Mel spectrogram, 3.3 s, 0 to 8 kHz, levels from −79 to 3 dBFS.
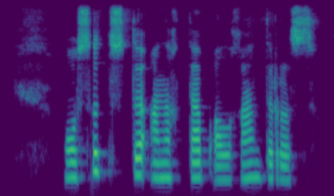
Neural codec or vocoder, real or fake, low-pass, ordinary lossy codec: none; real; 7.2 kHz; none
